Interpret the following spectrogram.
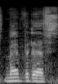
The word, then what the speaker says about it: Medvedev: been doing his best to pronounce medvedev's name in the russian way which is medvedev i hope that's as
